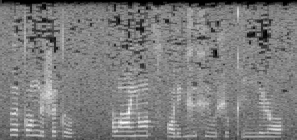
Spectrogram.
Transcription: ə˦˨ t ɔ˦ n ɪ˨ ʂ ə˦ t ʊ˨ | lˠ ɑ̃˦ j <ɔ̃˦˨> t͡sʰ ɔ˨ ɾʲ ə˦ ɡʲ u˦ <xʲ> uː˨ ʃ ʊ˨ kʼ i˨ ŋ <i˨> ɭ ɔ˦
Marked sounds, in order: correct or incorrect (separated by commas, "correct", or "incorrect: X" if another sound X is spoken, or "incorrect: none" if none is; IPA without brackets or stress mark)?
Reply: incorrect: ɔ̃˦, correct, incorrect: i˦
